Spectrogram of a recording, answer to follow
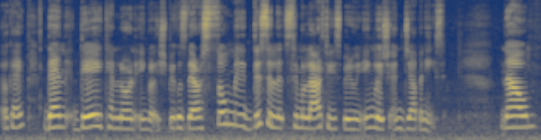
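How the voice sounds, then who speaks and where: High-voiced chatty woman teacher. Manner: chatty, frequent "okay?" check-ins, self-corrections. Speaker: online language teacher. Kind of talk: casual explanatory lesson over slides. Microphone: voice-over on slideshow.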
